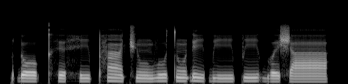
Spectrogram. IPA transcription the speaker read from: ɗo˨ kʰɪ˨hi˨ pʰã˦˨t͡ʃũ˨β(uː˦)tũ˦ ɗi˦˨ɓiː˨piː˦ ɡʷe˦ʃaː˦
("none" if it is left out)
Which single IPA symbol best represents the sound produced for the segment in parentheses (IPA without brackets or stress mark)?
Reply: u˦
